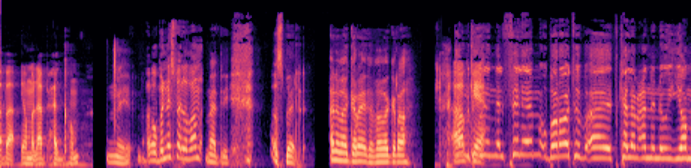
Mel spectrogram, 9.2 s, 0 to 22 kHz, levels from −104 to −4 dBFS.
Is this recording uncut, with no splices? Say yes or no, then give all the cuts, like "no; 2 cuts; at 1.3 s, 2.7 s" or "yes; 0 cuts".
no; 1 cut; at 2.7 s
